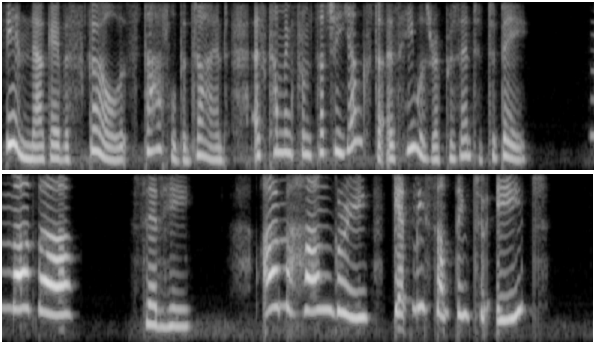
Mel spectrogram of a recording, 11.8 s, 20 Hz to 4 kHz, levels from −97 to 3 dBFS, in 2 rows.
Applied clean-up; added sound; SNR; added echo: none; none; none; none.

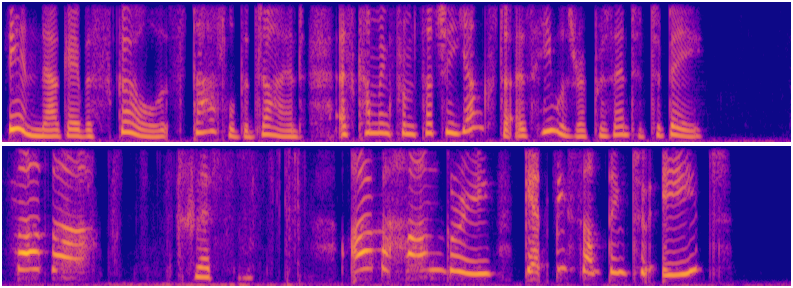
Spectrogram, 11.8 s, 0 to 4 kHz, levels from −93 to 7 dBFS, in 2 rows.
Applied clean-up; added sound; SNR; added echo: neural diffusion model UNIVERSE++.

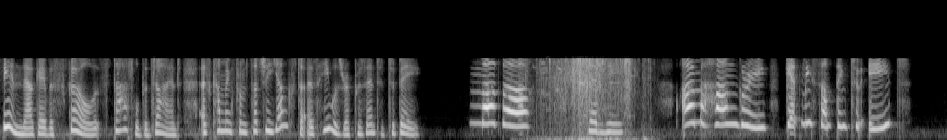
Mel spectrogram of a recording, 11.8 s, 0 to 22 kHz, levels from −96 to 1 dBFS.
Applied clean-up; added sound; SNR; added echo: none; Glass; 9 dB; none.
